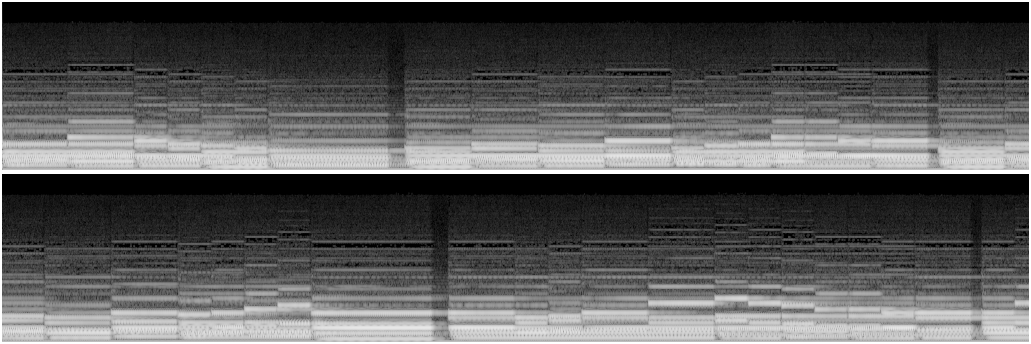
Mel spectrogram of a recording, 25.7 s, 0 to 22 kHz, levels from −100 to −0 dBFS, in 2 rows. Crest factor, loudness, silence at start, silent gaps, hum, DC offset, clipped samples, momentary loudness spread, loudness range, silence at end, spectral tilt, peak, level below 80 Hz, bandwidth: 12 dB; -15 LUFS; 0 s; none; none; 3%; under 0.1%; 3 LU; 3 LU; 0 s; -12 dB/octave; -2 dBFS; -38 dBFS; 4.4 kHz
